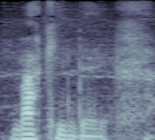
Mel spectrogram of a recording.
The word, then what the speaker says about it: Makinde: Adeyinka Makinde, for a discussion on his soon-to-be-published article with the intriguing title Intelligence Accountability, Can the British State Convict Itself?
